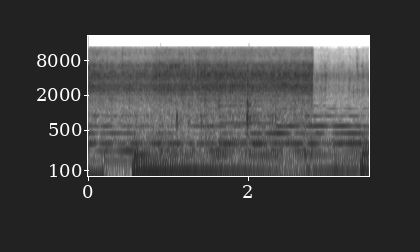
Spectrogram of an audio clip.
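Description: Curry leaves and coriander hit hot oil in a pan while making Kerala aviyal, with ginger, garlic and asafoetida, giving a loud, steady sizzle that crackles on throughout and eases slightly near the end.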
